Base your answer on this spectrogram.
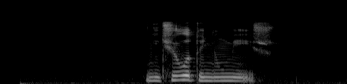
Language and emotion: Russian, angry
